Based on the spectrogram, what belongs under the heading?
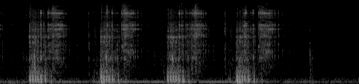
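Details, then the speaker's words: Free curbside Echo two-stroke string trimmer, kill switch on and purge bulb primed full: four pull-cord strokes with rattling whirr, no firing at all; cranking no-start, fuel not reaching engine or no spark suspected. "so it didn't even try and start now there's either no fuel getting to the engine which means we have a carb issue or there's no spark getting to the plug"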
